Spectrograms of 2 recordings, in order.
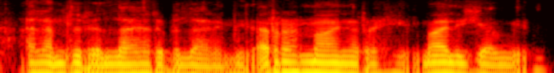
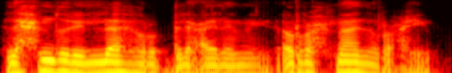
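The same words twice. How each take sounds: First: "الحمدللہ رب العالمین" in a Kashmiri accent, plain h, no throat sounds; lower-pitched imitation of Kashmiri-style Quran reading; Kashmiri-accented recitation. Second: "الحمدللہ رب العالمین" with throaty Arabic h and ain; correct Arabic pronunciation. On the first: Teacher shows students what to avoid, Kashmiri-accented recitation. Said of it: "ویسے وہ کشمیر والا قرآن جو پڑھتے ہیں". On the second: Teacher models proper recitation after the wrong one, Arabic articulation. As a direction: articulate "الرحمن الرحیم" with a deep Arabic h. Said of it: "ایسے نہیں پڑھنا چاہیے۔".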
